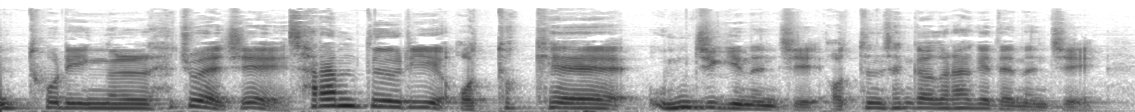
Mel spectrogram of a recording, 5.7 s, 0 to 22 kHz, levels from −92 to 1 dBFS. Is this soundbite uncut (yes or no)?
yes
